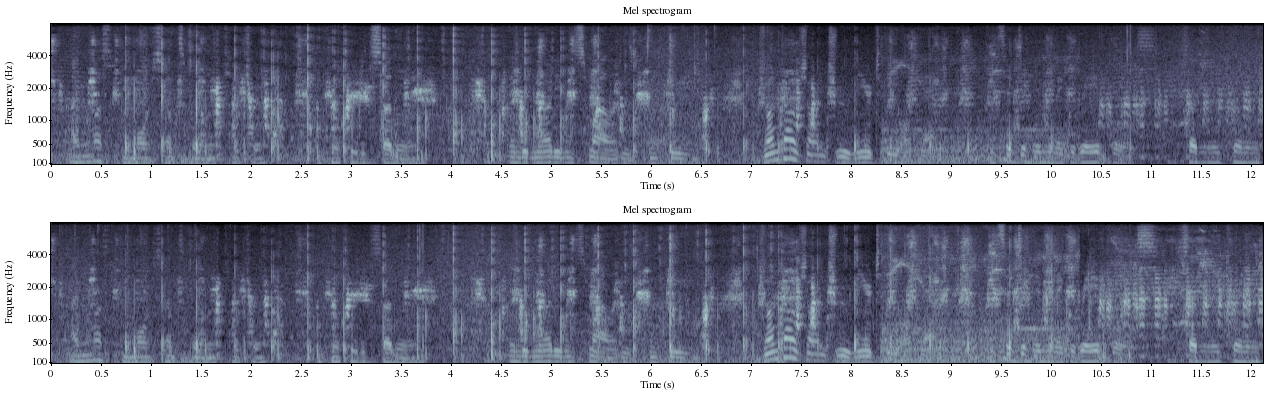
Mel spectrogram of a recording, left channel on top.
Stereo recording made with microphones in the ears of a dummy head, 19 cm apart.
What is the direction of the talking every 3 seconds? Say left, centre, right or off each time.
left, left, centre, right.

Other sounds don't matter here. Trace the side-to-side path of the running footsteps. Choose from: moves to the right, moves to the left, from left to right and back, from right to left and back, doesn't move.
moves to the right.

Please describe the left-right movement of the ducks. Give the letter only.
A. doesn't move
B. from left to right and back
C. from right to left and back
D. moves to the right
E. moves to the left
D.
